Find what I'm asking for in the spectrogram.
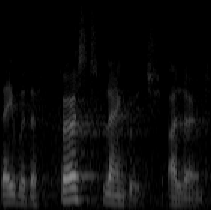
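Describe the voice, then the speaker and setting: A man's voice: fairly low pitch, very animated, normal speed. A man giving a conference talk, building his points with repeated phrases and the odd filler or restart. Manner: repetitive, rhetorical, with fillers and restarts. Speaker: conference speaker. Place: large conference hall. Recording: echoey hall with faint hiss.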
